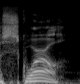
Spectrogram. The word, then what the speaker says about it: squirrel: still has two syllables no squirrel that's one syllable syllables are counted by vowel clusters and since that last e is not pronounced you you go liquid straight from R to L that's still technically one syllable squirrel it's how like same with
